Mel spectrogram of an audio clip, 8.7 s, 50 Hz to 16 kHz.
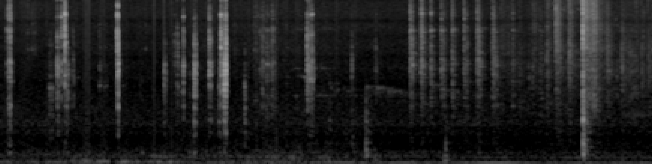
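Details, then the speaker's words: Scott Bonnar Model 45 cylinder mower, reel spun by hand after raising it via bolt and nut: light, irregular scissor-like snipping ticks as the blades just kiss the bedknife; normal contact before final adjustment. "so as you can still hear we have contact with the bed knife it sounds like scissors"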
